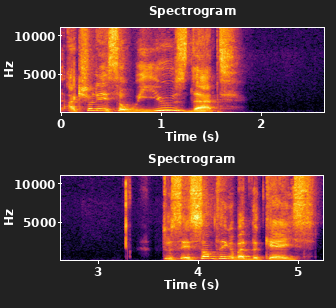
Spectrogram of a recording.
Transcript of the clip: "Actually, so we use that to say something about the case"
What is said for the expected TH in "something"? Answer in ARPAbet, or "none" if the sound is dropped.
TH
